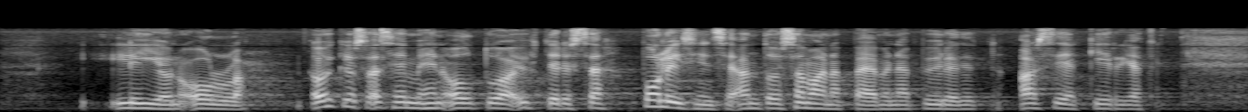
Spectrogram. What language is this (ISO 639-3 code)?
fin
